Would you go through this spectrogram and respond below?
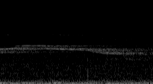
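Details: A distant Sika deer gives a long, thin whistle that holds high and drifts slightly lower, heard during Sika and whitetail hunting season.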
